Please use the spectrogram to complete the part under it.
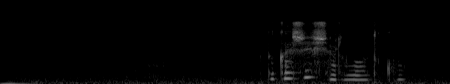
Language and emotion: Russian, sad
